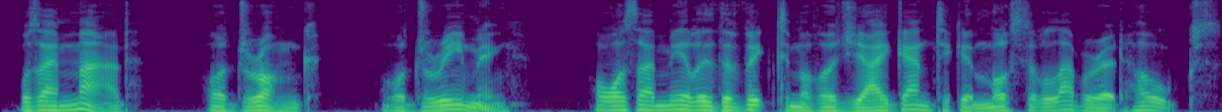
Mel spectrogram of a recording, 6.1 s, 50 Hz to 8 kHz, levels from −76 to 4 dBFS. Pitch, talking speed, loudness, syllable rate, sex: 100 Hz, 195 wpm, -18 LUFS, 5.9 syllables/s, male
